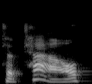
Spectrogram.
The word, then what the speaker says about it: tatau: uh story but uh it's pronounced tatau in polynesia uh followed yet polynesian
